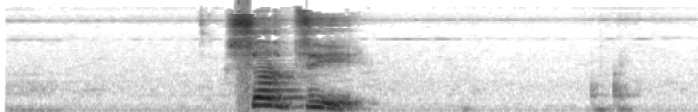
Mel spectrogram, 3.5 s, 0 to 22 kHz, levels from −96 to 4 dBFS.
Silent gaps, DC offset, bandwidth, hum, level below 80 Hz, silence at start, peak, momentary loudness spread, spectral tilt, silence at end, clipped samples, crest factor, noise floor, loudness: none; under 0.1%; 17 kHz; none; -64 dBFS; 1.15 s; 0 dBFS; 14 LU; -2.5 dB/octave; 1.7 s; 0.1%; 18 dB; -63 dBFS; -11 LUFS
